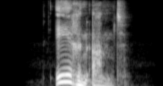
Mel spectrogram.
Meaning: volunteer work
- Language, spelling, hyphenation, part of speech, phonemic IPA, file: German, Ehrenamt, Eh‧ren‧amt, noun, /ˈeːʁənˌʔamt/, De-Ehrenamt.ogg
